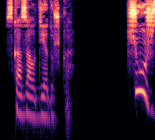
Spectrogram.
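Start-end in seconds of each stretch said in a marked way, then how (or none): 1.9-2.3 short, high yell; one-word outburst, pitched up. A narrator's reading. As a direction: yell it out as an outraged girl. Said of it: "завопила Полина".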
